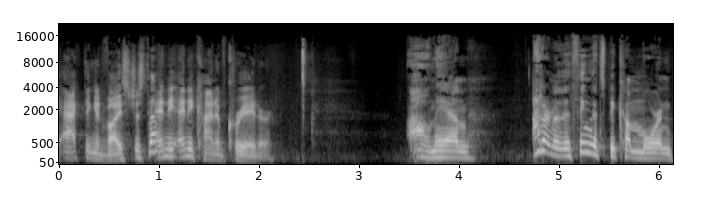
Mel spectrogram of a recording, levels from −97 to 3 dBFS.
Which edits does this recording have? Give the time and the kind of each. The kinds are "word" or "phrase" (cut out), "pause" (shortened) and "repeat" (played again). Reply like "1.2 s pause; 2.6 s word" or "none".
none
